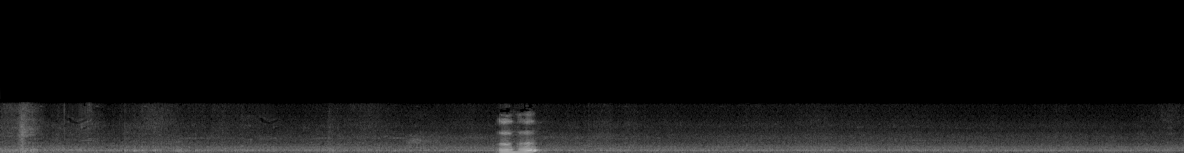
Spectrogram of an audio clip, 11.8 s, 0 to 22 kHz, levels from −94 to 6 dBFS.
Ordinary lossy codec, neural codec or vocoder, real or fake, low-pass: none; codec, 16 kHz in and 24 kHz out, 2.2 kbps, FireRedTTS-2 codec; fake; 7.2 kHz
